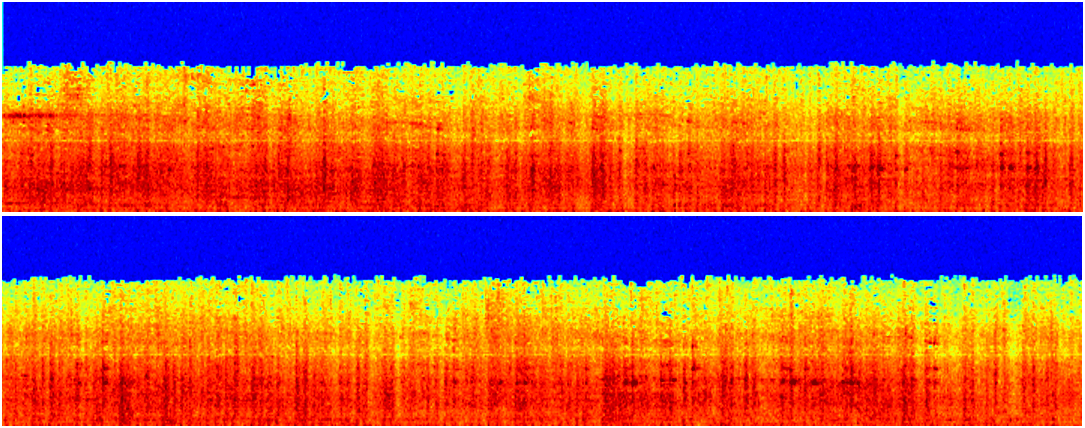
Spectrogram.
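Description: A long train passing close at speed: a steady rush of wheels and coaches on the rails, with a rapid clickety-clack of wheels over rail joints.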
